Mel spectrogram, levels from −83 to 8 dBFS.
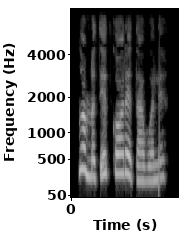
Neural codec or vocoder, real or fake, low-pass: none; real; 7.2 kHz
